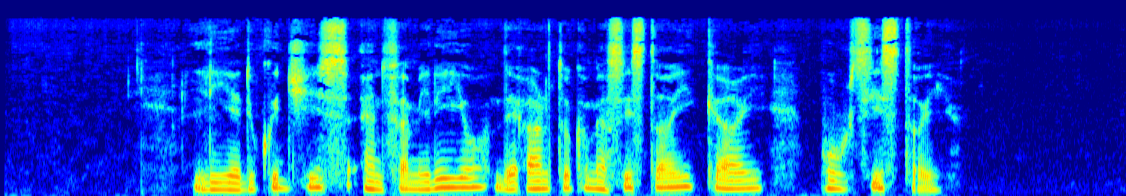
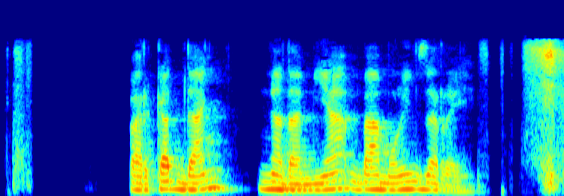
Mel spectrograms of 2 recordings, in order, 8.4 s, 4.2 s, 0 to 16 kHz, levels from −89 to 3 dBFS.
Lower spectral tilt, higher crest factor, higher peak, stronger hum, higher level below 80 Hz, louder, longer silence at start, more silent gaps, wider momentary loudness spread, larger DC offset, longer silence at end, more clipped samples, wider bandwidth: about the same, -4 dB/octave vs -4.5 dB/octave; about the same, 20 dB vs 18 dB; about the same, -6 dBFS vs -4 dBFS; neither; about the same, -58 dBFS vs -54 dBFS; about the same, -23 LUFS vs -21 LUFS; first, 1.45 s vs 0.1 s; second, none vs 0.27-0.61 s, 0.81-0.96 s; second, 10 LU vs 13 LU; neither; first, 1.4 s vs 0 s; neither; first, 11.5 kHz vs 7.8 kHz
